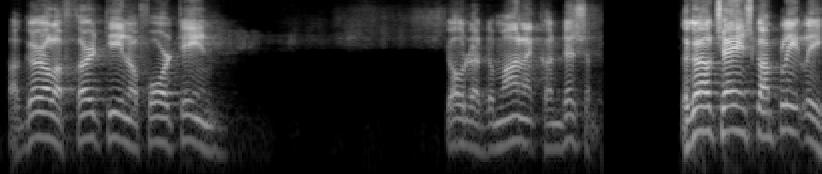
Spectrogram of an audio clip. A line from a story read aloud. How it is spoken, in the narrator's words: said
